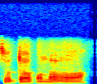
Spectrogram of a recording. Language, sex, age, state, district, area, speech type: Assamese, male, 45-60, Assam, Charaideo, rural, conversation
